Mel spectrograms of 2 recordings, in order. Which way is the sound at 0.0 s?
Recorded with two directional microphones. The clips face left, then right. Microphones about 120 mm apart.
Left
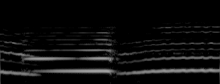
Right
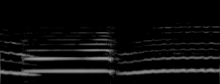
25° right (ahead or behind).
